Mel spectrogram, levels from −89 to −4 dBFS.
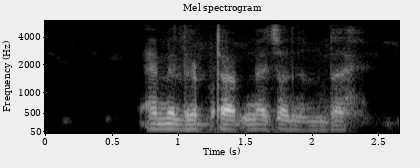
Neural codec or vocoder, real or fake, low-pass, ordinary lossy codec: codec, 16 kHz, 0.8 kbps, ZipCodec; fake; 5.4 kHz; Opus, 64 kbps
